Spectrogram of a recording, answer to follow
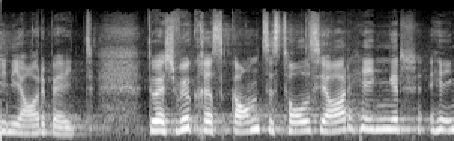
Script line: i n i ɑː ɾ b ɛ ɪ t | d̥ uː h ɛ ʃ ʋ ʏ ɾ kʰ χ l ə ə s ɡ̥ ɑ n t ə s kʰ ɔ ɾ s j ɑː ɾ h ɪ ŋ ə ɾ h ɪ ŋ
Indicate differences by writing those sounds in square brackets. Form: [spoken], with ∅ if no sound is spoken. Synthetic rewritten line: i n i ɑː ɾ b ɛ ɪ t | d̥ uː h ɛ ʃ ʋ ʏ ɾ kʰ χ l ə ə s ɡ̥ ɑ n [t͡s] ə s [tʰ] ɔ [l] s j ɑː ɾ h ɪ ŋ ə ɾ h ɪ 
